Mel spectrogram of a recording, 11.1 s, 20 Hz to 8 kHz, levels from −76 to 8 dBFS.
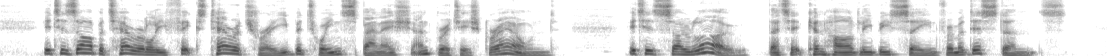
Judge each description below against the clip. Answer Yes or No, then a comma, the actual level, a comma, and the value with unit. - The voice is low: Yes, low, 120 Hz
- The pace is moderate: No, slow, 125 wpm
